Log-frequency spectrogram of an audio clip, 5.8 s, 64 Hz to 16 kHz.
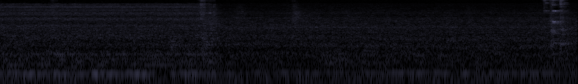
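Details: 1968 Camaro V8, second start-up, Holley EFI lacking correct injector data, idle not yet adjusted: quiet deep even rumble at steady level, no knocks or ticks; a little smoky from oil in cylinders, oil pressure shows error; normal idle.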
